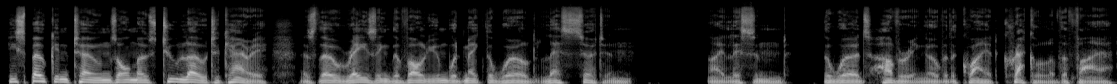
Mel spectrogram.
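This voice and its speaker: A man playing a brooding, observant police inspector, narrating an audio mystery drama in measured, literary, contemplative phrases. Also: sits low, no room sound, clean studio sound, full character voice. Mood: grave, reflective.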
